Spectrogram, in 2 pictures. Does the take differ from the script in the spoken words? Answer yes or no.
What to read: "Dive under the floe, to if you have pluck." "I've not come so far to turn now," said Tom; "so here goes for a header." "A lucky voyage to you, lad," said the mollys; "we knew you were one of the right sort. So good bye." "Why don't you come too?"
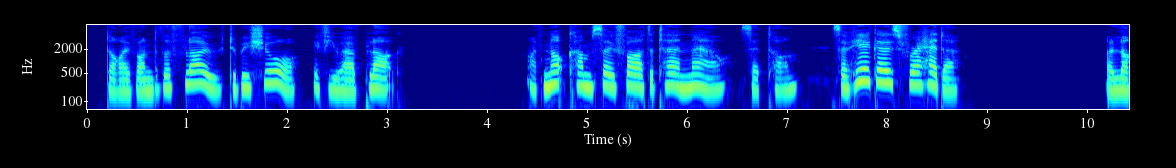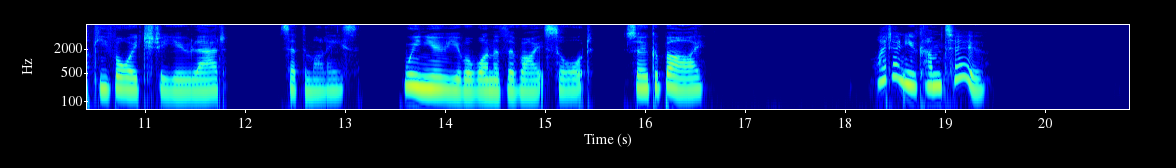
yes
